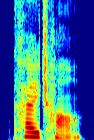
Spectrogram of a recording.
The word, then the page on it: 开场: kāi chǎng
